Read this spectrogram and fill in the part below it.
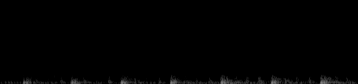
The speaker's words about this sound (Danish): Lidt smule lavt her nu, men uh, det bliver bedre. Det lyder bare, som om man står og stemmer sin bas.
